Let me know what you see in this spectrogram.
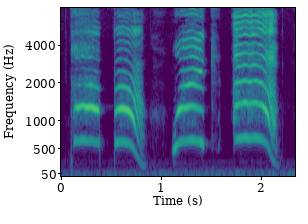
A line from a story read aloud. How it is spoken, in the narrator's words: Jason yelled in the loudest voice possible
